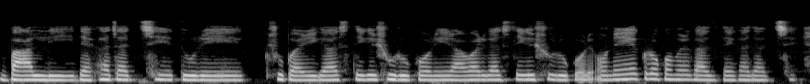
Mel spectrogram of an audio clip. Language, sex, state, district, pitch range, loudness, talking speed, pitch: Bengali, female, Tripura, South Tripura, 205-220 Hz, -17 LUFS, 140 wpm, 210 Hz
